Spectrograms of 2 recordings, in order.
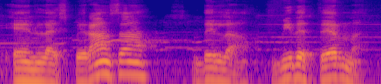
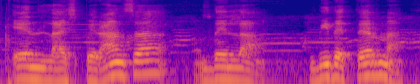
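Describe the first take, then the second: Both takes have the same delivery.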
